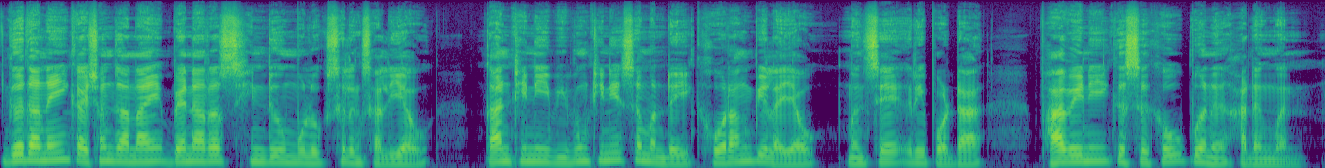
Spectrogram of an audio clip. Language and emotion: Bodo, neutral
